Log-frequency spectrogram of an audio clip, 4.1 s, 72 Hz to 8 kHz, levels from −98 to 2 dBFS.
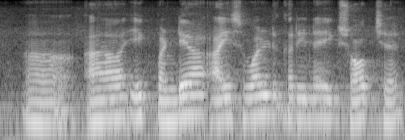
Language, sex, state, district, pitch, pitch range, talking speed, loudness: Gujarati, male, Gujarat, Gandhinagar, 145 Hz, 135-150 Hz, 150 wpm, -17 LUFS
